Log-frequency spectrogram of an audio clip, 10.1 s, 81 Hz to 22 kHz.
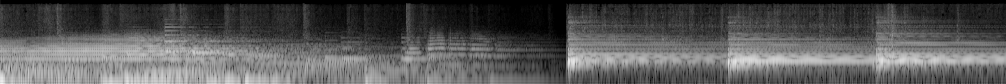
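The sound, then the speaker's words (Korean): Deep, resonant clock chimes ring out alone at 3 a.m., each stroke sustaining and slowly decaying before the next. Several loud strikes follow one another at a measured, unhurried pace. “새벽 3시에 시계 종소리를 들으며 가위에 눌렸다.”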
